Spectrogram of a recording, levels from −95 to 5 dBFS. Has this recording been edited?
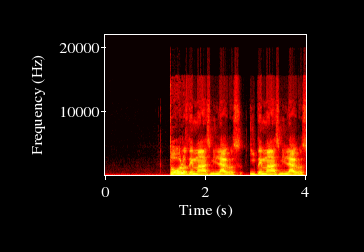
yes; 1 cut; at 3.0 s

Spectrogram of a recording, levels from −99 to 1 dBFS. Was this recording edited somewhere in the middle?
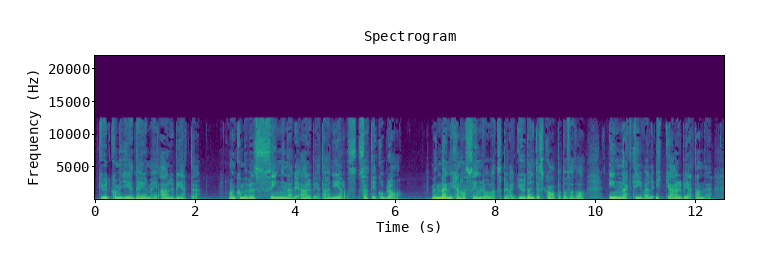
no; 0 cuts

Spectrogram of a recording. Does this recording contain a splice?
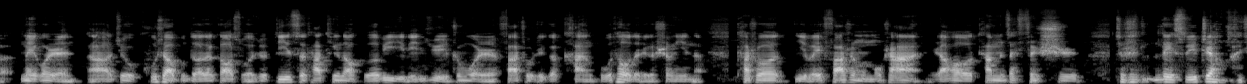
yes; 2 cuts; at 7.3 s, 11.1 s

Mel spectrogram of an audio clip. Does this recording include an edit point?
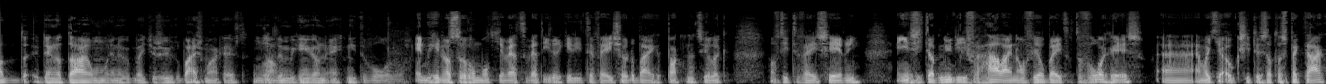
yes; 2 cuts; at 1.1 s, 11.5 s

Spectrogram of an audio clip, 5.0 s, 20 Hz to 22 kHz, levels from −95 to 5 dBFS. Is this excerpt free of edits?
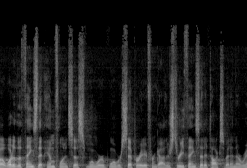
yes; 0 cuts

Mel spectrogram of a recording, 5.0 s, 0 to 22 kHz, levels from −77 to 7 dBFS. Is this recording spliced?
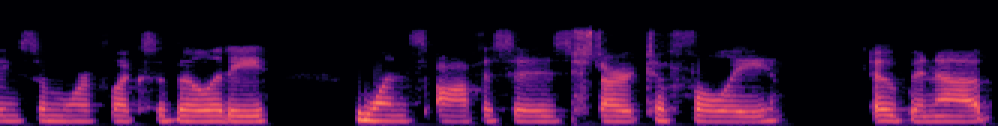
yes; 1 cut; at 2.9 s

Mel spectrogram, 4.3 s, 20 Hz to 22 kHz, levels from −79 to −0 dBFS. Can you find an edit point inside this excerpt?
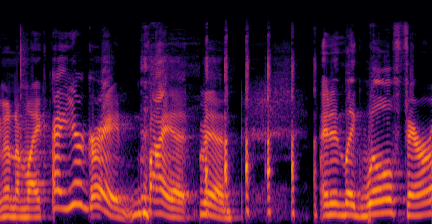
yes; 3 cuts; at 1.4 s, 2.0 s, 3.2 s

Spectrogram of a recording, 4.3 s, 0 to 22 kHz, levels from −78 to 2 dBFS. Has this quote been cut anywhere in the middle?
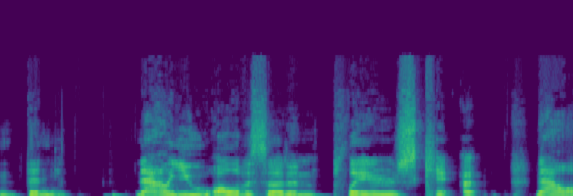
no; 0 cuts

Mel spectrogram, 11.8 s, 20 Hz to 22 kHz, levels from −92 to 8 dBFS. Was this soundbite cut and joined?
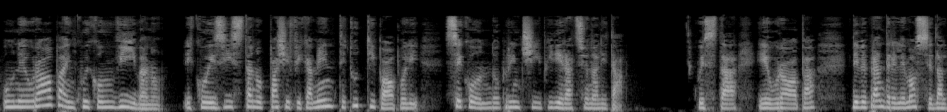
no; 0 cuts

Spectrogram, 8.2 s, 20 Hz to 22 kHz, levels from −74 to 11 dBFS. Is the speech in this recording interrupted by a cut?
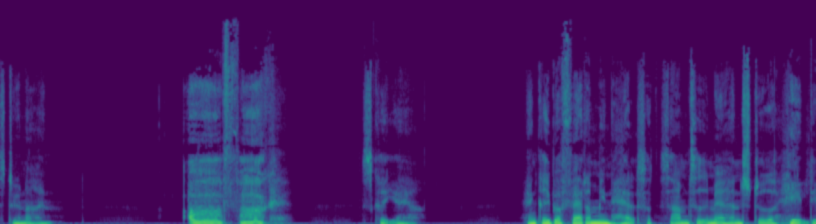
yes; 1 cut; at 6.5 s

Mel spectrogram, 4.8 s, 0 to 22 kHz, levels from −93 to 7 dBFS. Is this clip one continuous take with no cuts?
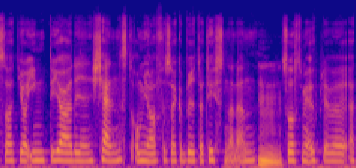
yes; 0 cuts

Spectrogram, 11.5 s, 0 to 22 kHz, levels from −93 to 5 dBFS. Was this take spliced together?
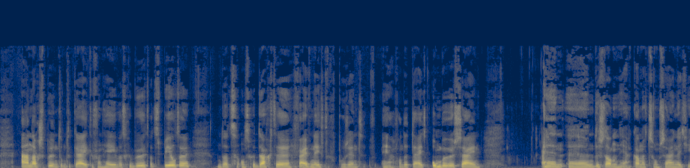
yes; 1 cut; at 2.5 s

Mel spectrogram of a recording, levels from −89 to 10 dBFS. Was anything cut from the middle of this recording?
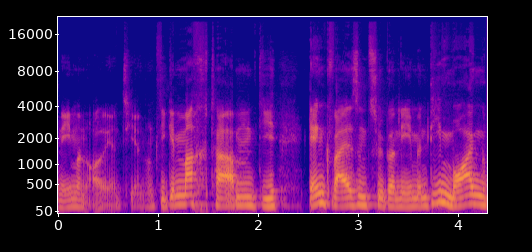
yes; 1 cut; at 1.0 s

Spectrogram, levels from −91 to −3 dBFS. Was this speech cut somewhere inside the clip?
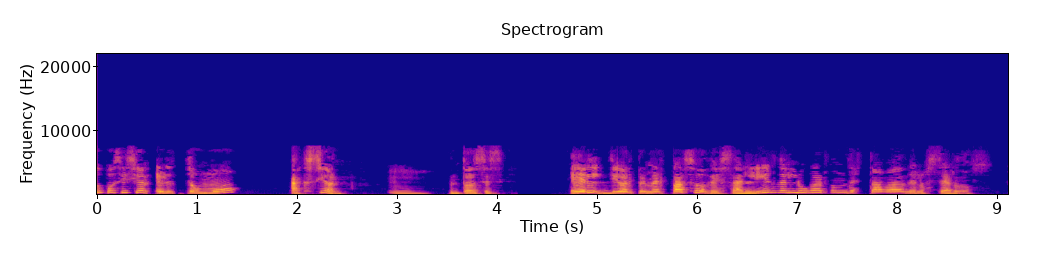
no; 0 cuts

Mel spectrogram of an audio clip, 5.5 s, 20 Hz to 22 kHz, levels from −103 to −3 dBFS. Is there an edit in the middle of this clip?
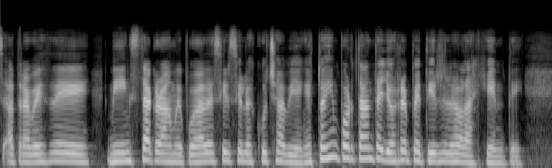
yes; 1 cut; at 1.0 s

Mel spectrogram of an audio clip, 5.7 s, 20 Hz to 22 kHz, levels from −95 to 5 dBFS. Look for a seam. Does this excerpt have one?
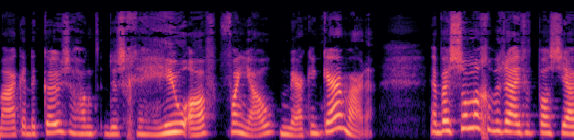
no; 0 cuts

